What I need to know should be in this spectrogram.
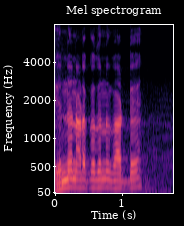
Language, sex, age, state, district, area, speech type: Tamil, male, 60+, Tamil Nadu, Sivaganga, urban, read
